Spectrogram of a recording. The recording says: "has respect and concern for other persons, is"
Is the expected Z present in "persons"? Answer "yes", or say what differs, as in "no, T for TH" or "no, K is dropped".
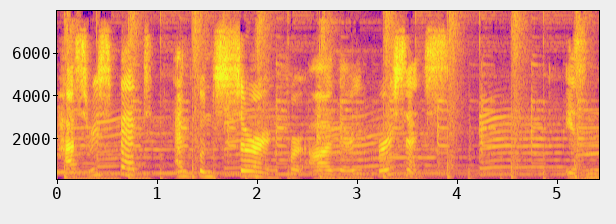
no, S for Z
